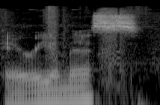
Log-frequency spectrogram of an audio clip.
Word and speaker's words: Ariamis: the world of ariamis it's pronounced different ways because in dark souls 3 they've got the painted world of ariandel and so if you're drawing a line of pronunciation between the two it would make sense that this one is arianous but if you aren't doing that then i would say ariamis probably makes more sense you know what i'm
